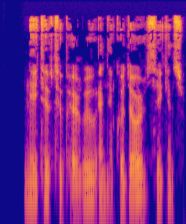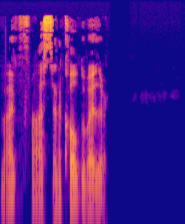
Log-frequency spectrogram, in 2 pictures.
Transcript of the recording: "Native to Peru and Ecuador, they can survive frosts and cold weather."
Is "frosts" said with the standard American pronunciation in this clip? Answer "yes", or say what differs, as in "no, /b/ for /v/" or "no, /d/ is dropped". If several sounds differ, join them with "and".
no, /ɹ/ is dropped and /s/ is dropped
